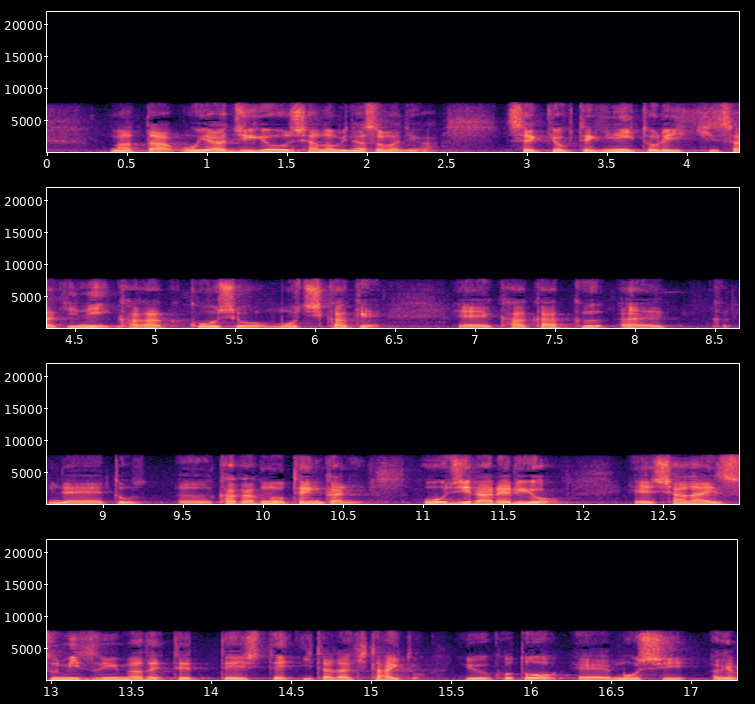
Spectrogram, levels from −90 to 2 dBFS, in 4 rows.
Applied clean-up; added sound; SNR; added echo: none; none; none; none.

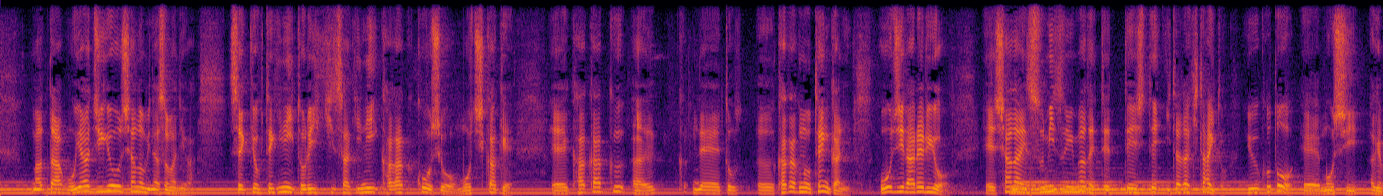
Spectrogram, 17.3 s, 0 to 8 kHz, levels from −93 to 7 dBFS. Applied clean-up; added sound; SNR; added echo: none; Gong; 6 dB; none.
